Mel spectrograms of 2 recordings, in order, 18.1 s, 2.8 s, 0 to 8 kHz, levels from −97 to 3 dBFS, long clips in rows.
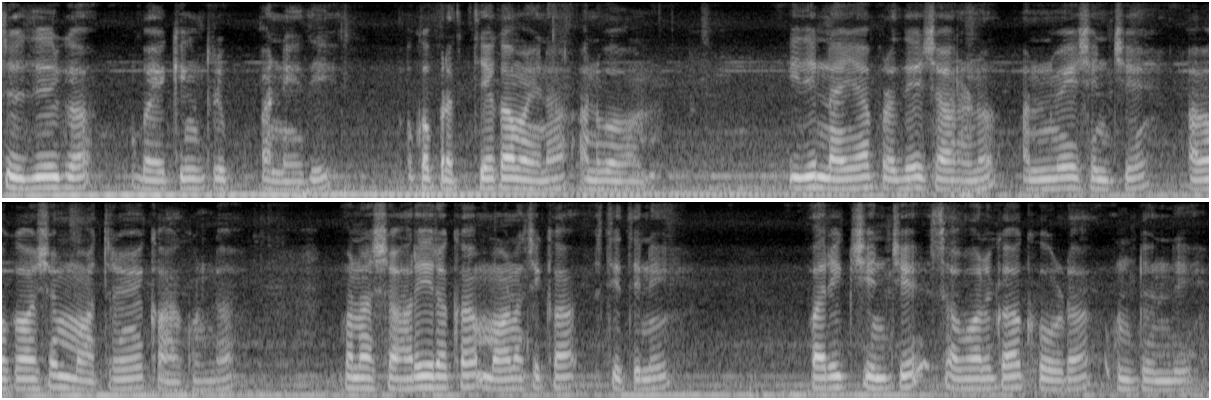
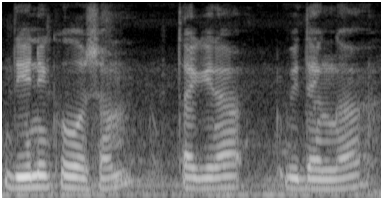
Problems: none marked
